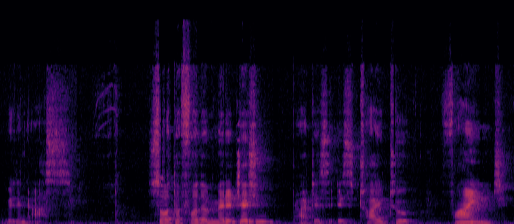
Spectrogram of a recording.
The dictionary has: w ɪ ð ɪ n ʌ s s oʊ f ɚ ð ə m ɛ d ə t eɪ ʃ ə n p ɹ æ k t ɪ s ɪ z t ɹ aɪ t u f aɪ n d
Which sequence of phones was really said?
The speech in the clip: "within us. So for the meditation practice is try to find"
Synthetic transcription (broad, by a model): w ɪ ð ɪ n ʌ s s oʊ f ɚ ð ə m ɛ d ə t eɪ ʃ ə n p ɹ æ k t ɪ s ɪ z t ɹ aɪ t u f aɪ n d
